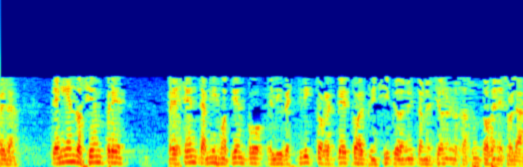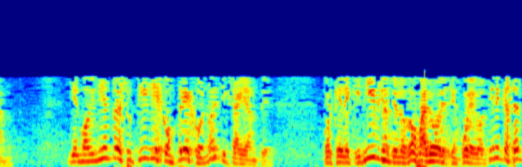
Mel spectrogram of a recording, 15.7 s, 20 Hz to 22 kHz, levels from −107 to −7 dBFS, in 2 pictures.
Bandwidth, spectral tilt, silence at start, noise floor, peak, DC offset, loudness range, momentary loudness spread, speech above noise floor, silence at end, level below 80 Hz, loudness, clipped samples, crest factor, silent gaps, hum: 4 kHz; -11 dB/octave; 0 s; -52 dBFS; 0 dBFS; under 0.1%; 9 LU; 12 LU; 33 dB; 0 s; -40 dBFS; -20 LUFS; under 0.1%; 20 dB; none; none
